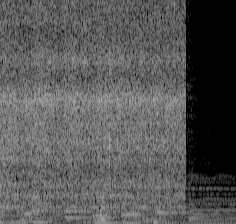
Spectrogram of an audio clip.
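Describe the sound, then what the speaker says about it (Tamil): Sliced shallots and garlic sauté in hot oil in a pan, a steady close sizzle running continuously for about two seconds before it abruptly drops off, with no talk. "இப்போ வெங்காயம் அந்த பூண்டும் இதோட நல்லா வதங்கிடும்"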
